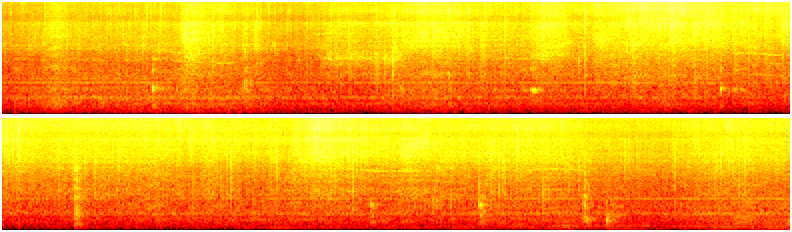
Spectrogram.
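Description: Fish frying in a pan with only a little oil drizzled over it, a steady close sizzle and crackle with scattered small pops and a faint stirring scrape, no talking.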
